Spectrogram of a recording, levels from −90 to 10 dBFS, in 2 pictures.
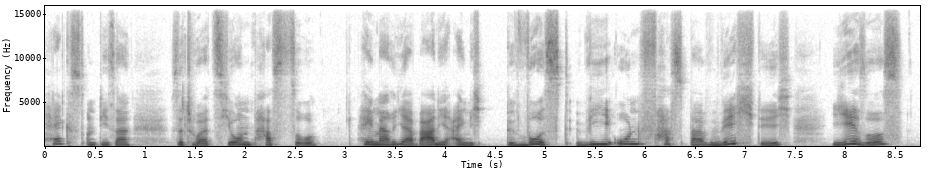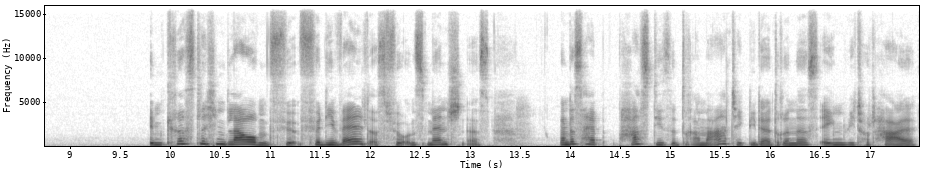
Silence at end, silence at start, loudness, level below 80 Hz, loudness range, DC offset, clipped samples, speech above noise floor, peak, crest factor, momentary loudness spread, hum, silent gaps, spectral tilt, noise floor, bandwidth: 0.05 s; 0 s; -25 LUFS; -56 dBFS; 5 LU; under 0.1%; under 0.1%; 37 dB; -6 dBFS; 20 dB; 11 LU; none; none; -5 dB/octave; -62 dBFS; 16 kHz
